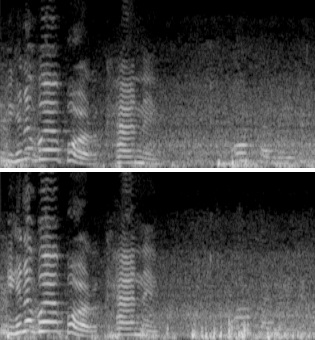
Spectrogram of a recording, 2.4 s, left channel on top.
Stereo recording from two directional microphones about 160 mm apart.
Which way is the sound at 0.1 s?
25° right (ahead or behind).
